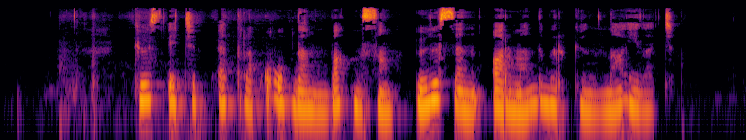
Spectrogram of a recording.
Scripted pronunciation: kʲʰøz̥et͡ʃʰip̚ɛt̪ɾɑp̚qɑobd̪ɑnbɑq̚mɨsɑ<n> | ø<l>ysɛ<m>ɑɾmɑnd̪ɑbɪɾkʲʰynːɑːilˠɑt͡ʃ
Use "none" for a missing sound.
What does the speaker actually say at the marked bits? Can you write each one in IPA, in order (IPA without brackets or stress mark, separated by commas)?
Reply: ŋ, l, n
